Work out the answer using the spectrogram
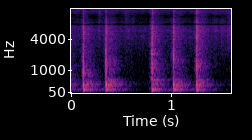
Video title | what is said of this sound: Pain au levain de 1kg cuisson vapeur(2), de Henri Granier et opain.com | ça sonne creux, hein, c'est bon. Donc là, c'est cuit.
